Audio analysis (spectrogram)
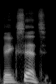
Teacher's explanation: with a rising intonation at the end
